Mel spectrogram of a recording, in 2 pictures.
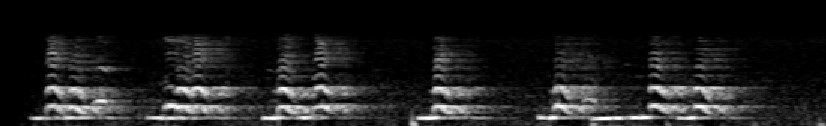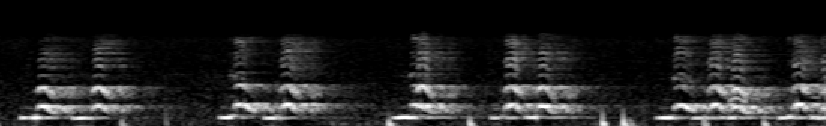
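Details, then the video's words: A gibbon at Jungle Park sings loud, hooting notes in rhythmic bursts that rise and fall, each lasting about a second. "Jungle Park Gibbon song"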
